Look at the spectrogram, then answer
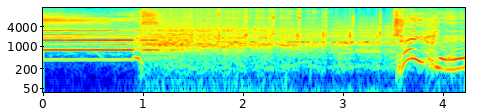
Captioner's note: attendees cheering and applauding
